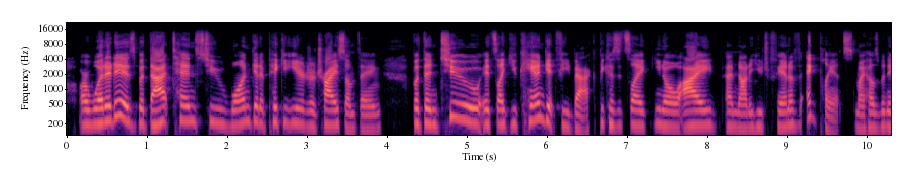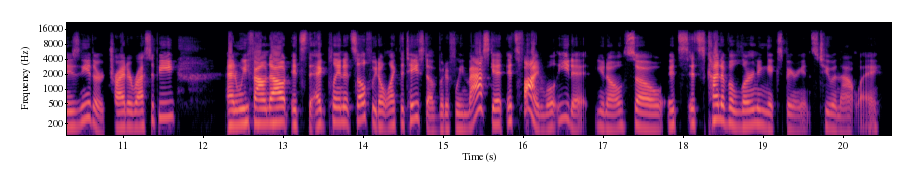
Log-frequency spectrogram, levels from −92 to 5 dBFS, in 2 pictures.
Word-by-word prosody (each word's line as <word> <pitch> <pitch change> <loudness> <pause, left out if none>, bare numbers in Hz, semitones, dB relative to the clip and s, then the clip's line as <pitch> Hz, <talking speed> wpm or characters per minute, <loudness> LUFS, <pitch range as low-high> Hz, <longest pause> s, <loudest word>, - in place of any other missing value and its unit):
or 190 0 -1
what 200 +2 +2
it 230 +2 +5
is, 255 -9 +4
but 200 -2 -4
that 190 +3 +6
tends 225 -2 -1
to, 210 -3 -7
1, 190 +3 -3
get 225 0 -2
a 200 - -4
picky 215 +1 -3
eater 200 -1 -4
to 180 -1 -7
try 185 +1 +2
something, 155 -3 -8 0.4
but 200 -2 -2
then 195 -2 +1
2, 245 -6 0
it's 195 0 -2
like 190 -2 0
you 195 - -9
can 235 +7 +2
get 225 -2 +1
feedback 160 -5 -4
because 200 -3 -8
it's 185 +1 -7
like, 180 -2 -2
you 200 0 -10
know, 175 -2 -3
I 185 +1 +4
am 175 -1 -3
not 160 -1 -2
a - - -8
huge 170 +1 -13
fan 175 0 -3
of 190 0 -7
eggplants, 225 - -1
my 150 - -3
husband 170 +2 -8
isn't 180 +4 -5
either, 255 - -2
tried 175 0 +2
a 175 - -1
recipe, 240 +11 0 0.6
and 185 0 +5
we 200 +1 +1
found 205 -1 +6
out 210 +1 +8
it's 190 -2 0
the - - -6
eggplant 210 +3 +2
itself 235 +5 0
we - - -5
don't 175 -2 -2
like 185 +1 -2
the 200 - -6
taste 240 +1 0
of, 135 0 -6
but 155 - -9
if 155 - -8
we 160 -1 -8
mask 395 - +5
it, 195 -1 +1
it's 230 0 -2
fine, 145 - +7
we'll 165 +2 -6
eat 255 +1 -1
it, - - -4
you 175 - -9
know? 155 +3 -4
So, 165 -4 0
it's 185 0 -4
it's 200 0 -2
kinda 240 -1 +5
a 205 - -1
learning 185 0 -4
experience 155 -2 -8
too 170 -4 -7
in 150 - -10
that 130 - -8
way. - - -10
190 Hz, 240 wpm, -25 LUFS, 175-215 Hz, 0.6 s, out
